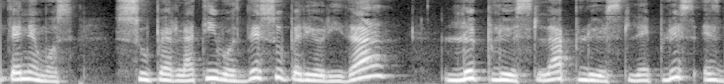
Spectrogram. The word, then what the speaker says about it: plus: Quand l'adjectif ou l'adverbe commence par consonne, on ne prononce pas le S de plus, mais la liaison est obligatoire devant une voyelle ou H muet. Par exemple, le plus timide.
